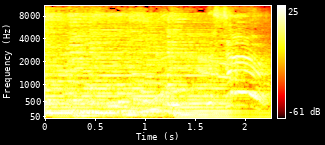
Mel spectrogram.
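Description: A bluegrass band playing the closing bars of a song, with banjo, acoustic guitar, fiddle and upright bass, settling onto a held final chord in the second half.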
